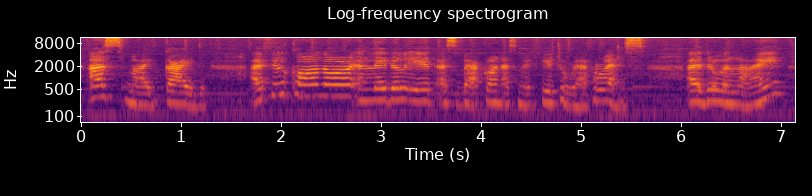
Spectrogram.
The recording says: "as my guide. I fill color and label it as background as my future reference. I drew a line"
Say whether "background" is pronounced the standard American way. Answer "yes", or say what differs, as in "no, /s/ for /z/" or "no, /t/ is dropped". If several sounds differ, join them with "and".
no, /d/ is dropped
